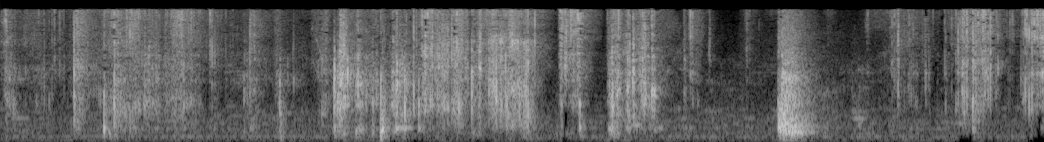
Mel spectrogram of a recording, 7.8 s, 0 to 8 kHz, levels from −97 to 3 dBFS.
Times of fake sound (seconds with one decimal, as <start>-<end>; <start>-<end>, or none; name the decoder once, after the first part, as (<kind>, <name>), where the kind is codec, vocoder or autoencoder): 3.3-4.2 (codec, SNAC)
